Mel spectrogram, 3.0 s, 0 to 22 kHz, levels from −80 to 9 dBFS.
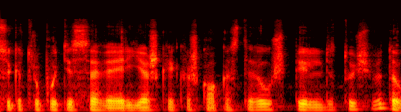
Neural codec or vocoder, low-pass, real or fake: none; 10.8 kHz; real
